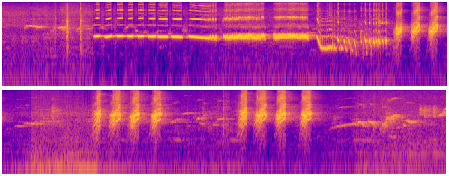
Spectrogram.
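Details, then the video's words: White-rumped shama in full song as a therapy track to make other birds sing: a long steady whistle, a downward-slurred phrase, then clusters of sharp, quick chipping notes repeated in bursts. "Suara Terapi Burung Murai Batu Gacor Emosi"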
